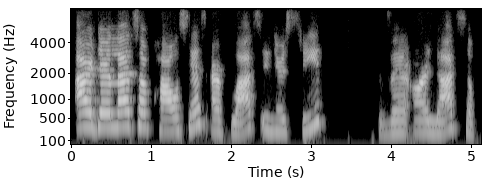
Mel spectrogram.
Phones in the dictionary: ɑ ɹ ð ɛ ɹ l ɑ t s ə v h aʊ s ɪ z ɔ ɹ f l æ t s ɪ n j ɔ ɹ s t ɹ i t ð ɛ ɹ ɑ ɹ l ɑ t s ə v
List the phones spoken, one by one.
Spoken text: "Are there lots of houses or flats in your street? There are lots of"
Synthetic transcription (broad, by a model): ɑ ɹ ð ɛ ɹ l ɑ t s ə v h aʊ s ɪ s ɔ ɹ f l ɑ t s ɪ n j ɔ ɹ s t ɹ i t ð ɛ ɹ ɑ ɹ l ɑ t s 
